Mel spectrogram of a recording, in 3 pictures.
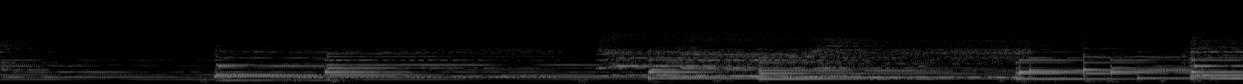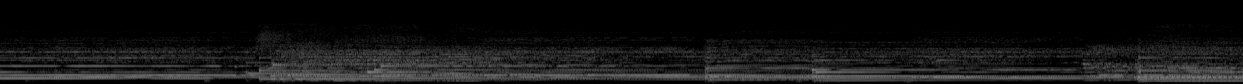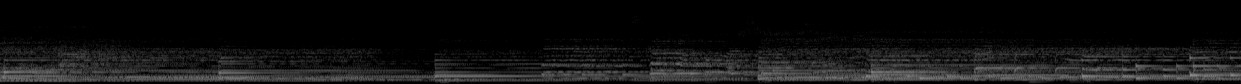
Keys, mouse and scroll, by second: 3.2 ctrl+z, 3.6 ctrl+z, 4.5 click, 5.8 alt+shift+click, 7.6 m, 9.4 u, 10.9 click, 11.9 middle click, 13.8 middle click, 15.1 shift+middle click, 16.3 shift+middle click, 16.8 middle click, 18.8 a, 19.6 click, 20.4 middle click, 21.9 alt+shift+click, 22.8-23.8 middle drag, 23.9 middle click, 26.2 u, 27.5 click, 28.7 click, 29.1-30.3 middle drag, 31.0 shift+middle click, 32.1 shift+middle click, 32.8 middle click, 34.2 shift+middle click, 35.3-37.2 middle drag.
